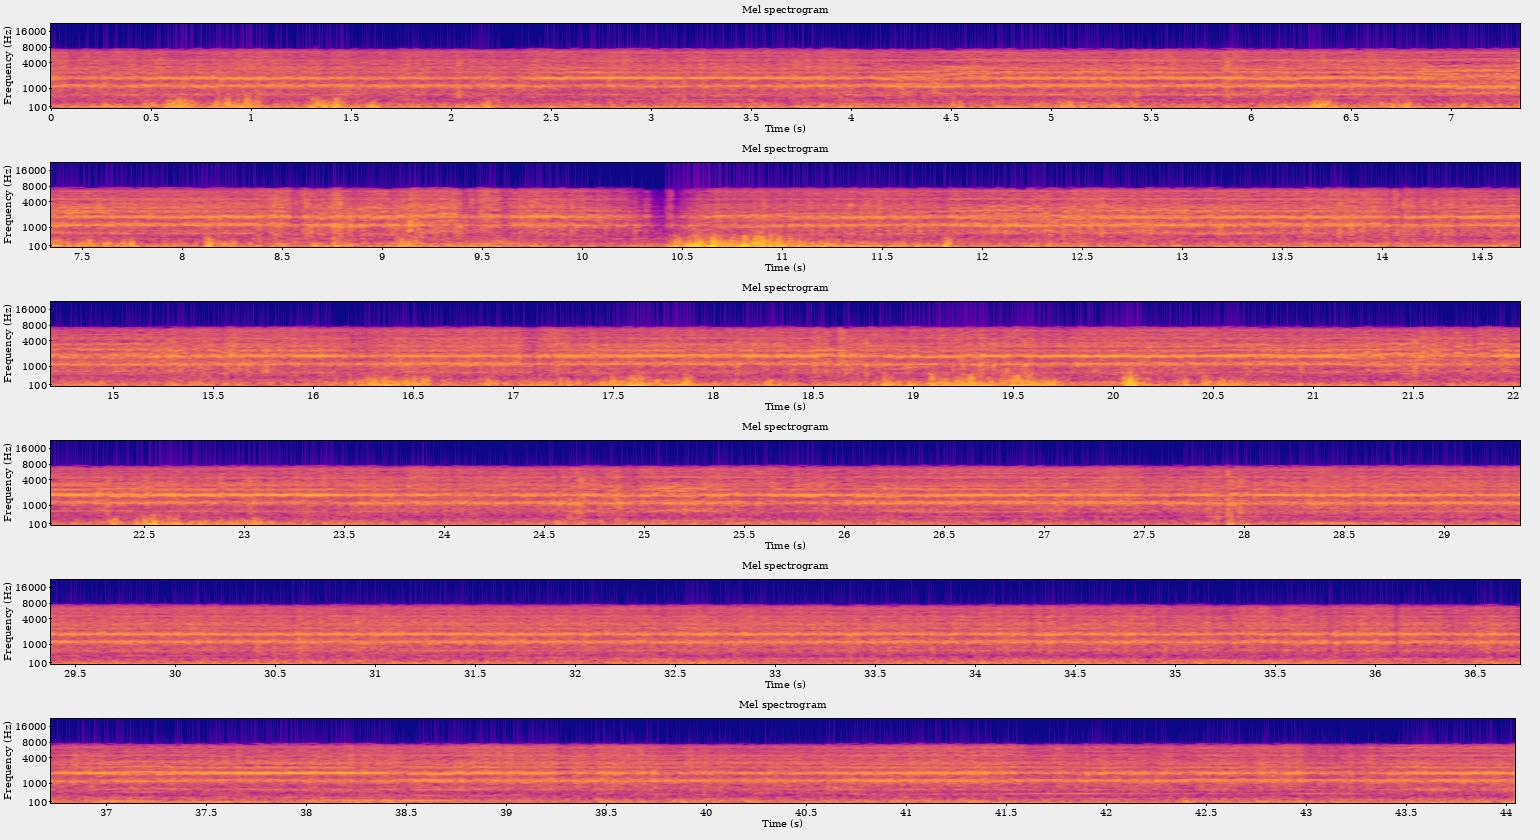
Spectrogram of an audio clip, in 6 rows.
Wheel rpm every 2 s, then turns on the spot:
170, 160, 160, 160, 160, 120, 160, 160, 160, 160, 160, 160, 160, 160, 160, 160, 160, 160, 160, 160, 160, 160.
none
